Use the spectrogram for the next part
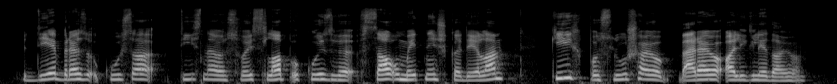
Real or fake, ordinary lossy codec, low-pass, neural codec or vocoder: fake; none; 14.4 kHz; vocoder, 48 kHz, 128 mel bands, Vocos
